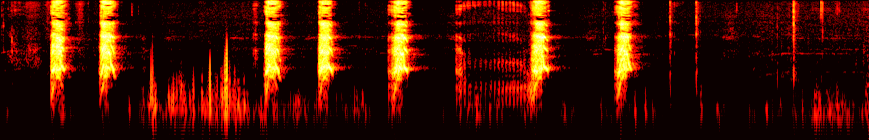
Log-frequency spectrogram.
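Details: Five-month-old puppy barking, seven sharp, high yappy barks in short bursts, some in quick pairs, with low grumbling and growly sounds between them.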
